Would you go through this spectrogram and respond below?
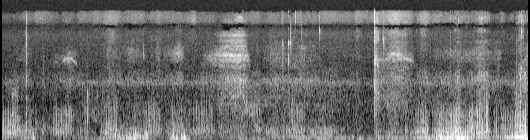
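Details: Egyptian Mau cat purring softly, a quiet low rumble that swells and fades unevenly over about ten seconds, growing slightly louder near the end, with a few faint rustles and clicks.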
